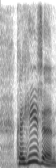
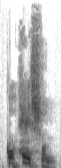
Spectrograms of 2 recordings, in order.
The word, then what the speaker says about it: cohesion: Now, the problem is many people innocently find themselves saying cohesion. Cohesion, no, it's cohesion. So that hair is not there. It's in spelling. But you say he exactly the way you pronounced it.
